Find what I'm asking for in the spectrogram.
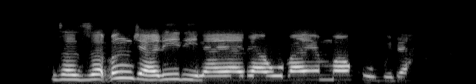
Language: Hausa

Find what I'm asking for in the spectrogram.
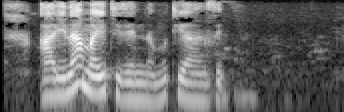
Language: Ganda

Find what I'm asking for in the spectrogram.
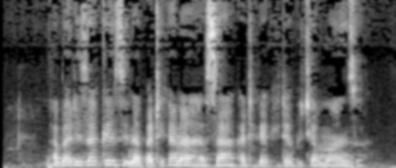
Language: Swahili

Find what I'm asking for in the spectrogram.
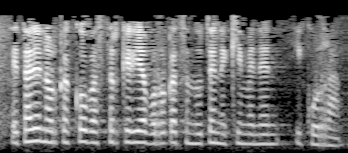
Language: Basque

